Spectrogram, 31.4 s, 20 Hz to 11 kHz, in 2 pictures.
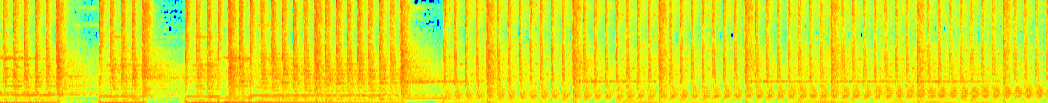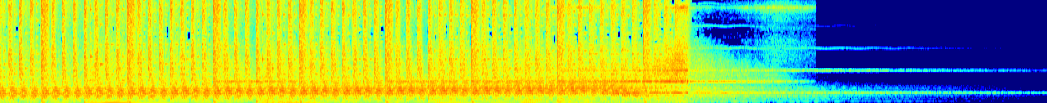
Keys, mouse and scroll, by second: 10.4 click, 13.2 shift+click, 13.3 shift+click, 13.6 shift+click, 14.0 shift+click, 14.3 shift+click, 14.5 shift+click, 14.8 shift+click, 14.9 shift+click, 15.4 shift+click, 15.6 shift+click, 15.8 click, 16.0 click, 16.3 click, 16.6 click, 17.1 ctrl+g, 17.3 click, 18.5 click, 18.8 alt+click, 19.2-19.8 alt+scroll down 2, 19.8 click, 20.3-21.2 alt+scroll up 4, 21.2 scroll down 1, 21.7 click, 25.5-25.8 scroll down 2, 26.0 scroll up 1, 26.6 click, 29.1 scroll down 1, 29.6 right click, 30.1 click, 30.3-30.7 scroll down 2, 31.0 click.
